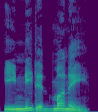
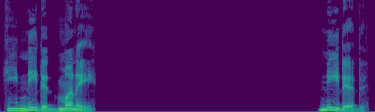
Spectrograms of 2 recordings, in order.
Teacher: tổ hợp ed ở cuối từ needed tạo ra thêm một âm tiết. Khi một từ căn như need đã kết thúc bằng d hay t, bạn phải phát âm tất cả âm ed được thêm vào.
